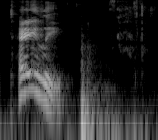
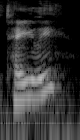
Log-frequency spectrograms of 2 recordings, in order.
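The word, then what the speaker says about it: Teulu: Tiulu? Pronounced Tiulu. Oh my god. Family. Ah, okay. Hello. No, you take too long. Here we go. Taily. Welsh! Why are you so difficult? So, T-E-U-L-U is Taily.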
